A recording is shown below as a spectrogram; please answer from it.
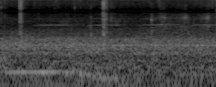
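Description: Steady low vehicle-like hum that fades out about a second in, over a steady outdoor background rumble, with a few faint light clicks.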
